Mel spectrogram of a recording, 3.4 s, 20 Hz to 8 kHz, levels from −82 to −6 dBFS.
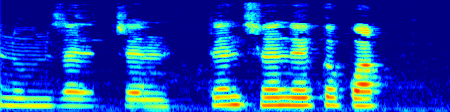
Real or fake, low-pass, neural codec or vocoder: real; 7.2 kHz; none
